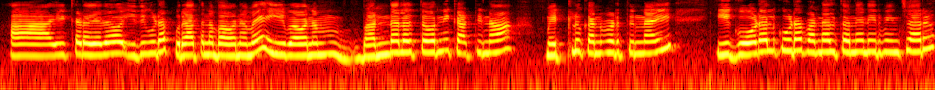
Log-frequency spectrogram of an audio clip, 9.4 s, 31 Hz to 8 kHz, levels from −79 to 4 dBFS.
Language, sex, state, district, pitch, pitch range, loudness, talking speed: Telugu, female, Telangana, Nalgonda, 300 Hz, 270-325 Hz, -14 LUFS, 115 wpm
